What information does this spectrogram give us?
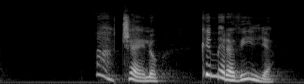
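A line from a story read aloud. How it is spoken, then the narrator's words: Exclaiming. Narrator (Italian): esclamò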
